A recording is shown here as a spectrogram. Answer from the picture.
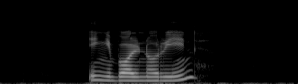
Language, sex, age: Swedish, female, 40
